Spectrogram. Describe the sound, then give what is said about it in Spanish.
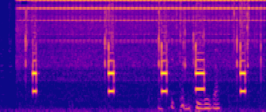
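Five short touch-tone dialing beeps sound at uneven intervals, each a clear two-tone electronic blip, over a faint background hiss with a brief low muffled rumble near one beep. “Uy, uy, uy, pero sí, pero tú desde dónde me estás llamando, hijo?”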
